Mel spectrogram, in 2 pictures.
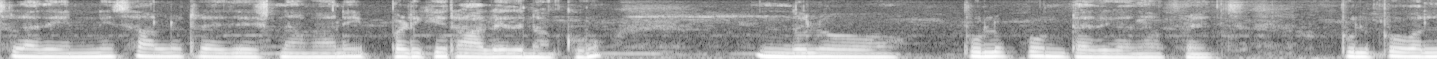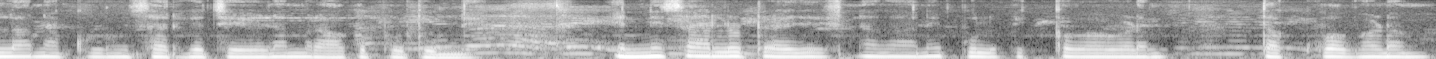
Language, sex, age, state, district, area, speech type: Telugu, female, 18-30, Telangana, Hyderabad, urban, spontaneous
